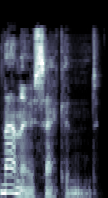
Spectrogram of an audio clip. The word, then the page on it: nanosecond: British English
